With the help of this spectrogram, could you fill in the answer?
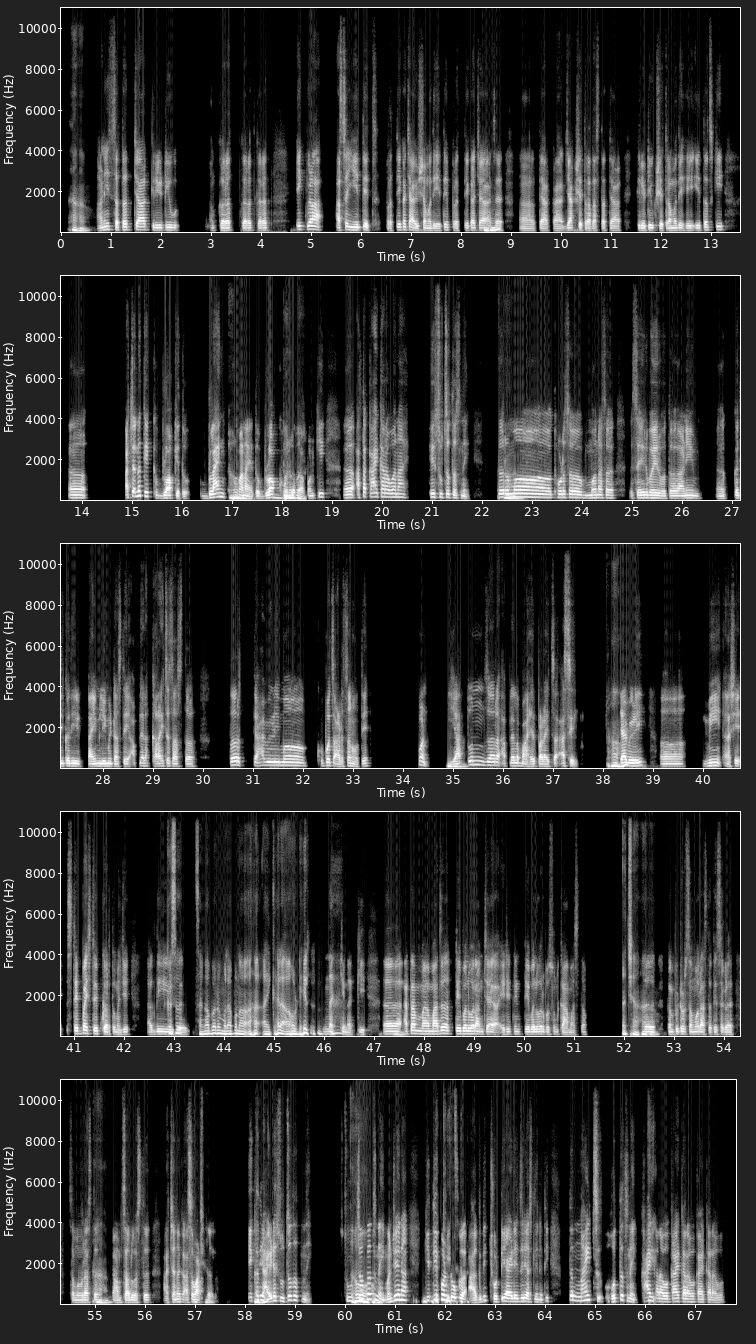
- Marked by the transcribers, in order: other background noise; tapping; in English: "स्टेप बाय स्टेप"; chuckle; in English: "आयडिया"; laughing while speaking: "नक्कीच"; in English: "आयडिया"
- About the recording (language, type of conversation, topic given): Marathi, podcast, सर्जनशीलतेचा अडथळा आला की तो ओलांडण्यासाठी तुम्ही काय करता?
